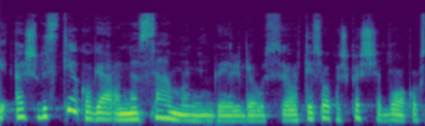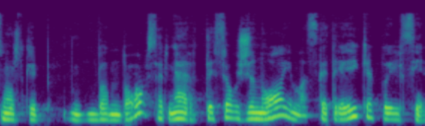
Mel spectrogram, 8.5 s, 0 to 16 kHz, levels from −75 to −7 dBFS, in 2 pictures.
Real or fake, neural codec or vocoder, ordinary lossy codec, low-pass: fake; codec, 44.1 kHz, 2.6 kbps, SNAC; MP3, 48 kbps; 14.4 kHz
